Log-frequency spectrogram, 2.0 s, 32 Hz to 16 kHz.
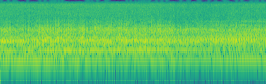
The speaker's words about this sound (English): You're listening to the car that won, the Ford Mark IV, a $100,000 car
